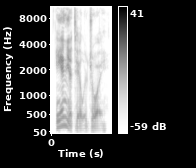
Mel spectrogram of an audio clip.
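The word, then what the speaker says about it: Anya Taylor-Joy: week I think that her name is actually pronounced uh Anya Anya Taylor joy and I never knew that um so I've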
